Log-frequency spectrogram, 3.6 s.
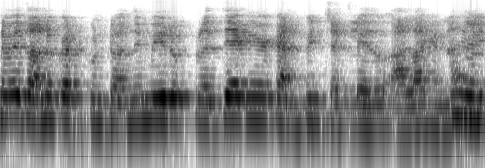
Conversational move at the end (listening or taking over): taking over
